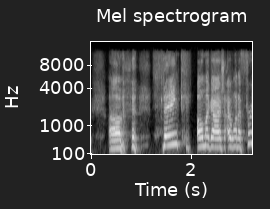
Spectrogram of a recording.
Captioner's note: laughs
